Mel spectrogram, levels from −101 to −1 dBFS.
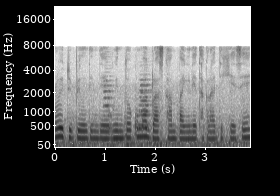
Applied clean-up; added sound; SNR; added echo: none; none; none; none.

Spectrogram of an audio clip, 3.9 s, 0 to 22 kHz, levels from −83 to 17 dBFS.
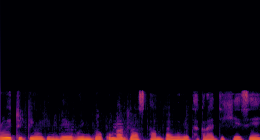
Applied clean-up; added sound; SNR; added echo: neural mask model DeepFilterNet 3.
